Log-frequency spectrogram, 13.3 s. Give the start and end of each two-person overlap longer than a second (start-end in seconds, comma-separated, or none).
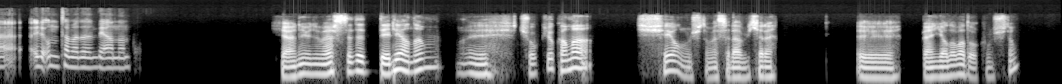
none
